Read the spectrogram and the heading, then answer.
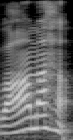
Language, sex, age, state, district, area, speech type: Sanskrit, male, 18-30, Karnataka, Bangalore Urban, rural, read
